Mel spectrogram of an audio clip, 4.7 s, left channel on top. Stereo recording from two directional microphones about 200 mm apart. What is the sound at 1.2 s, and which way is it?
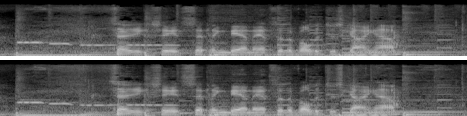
Speech, 45° right (ahead or behind).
